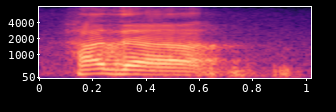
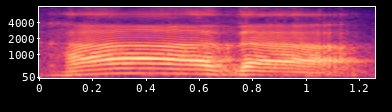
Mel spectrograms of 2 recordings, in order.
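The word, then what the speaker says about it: هذا: আমি যদি এটা বলতাম হাদা হাদা, তাহলে এটা কি হবে? ভুল। আমাকে উচ্চারণ করতে হবে, হাতও একালিফ টানতে হবে, হাদা। কি বলবো? হাদা। এখন কেউ যদি বলে হাজা, তাহলে কি হবে? ভুল হবে।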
